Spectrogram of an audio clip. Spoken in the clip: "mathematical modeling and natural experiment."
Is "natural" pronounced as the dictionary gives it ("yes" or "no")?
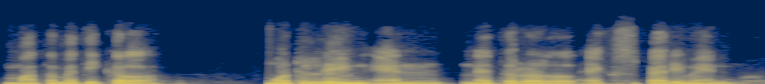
no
